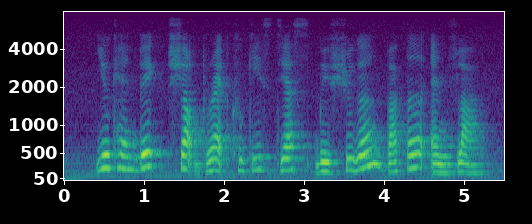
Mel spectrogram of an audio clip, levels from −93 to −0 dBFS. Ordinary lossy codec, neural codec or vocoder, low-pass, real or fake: none; none; 7.2 kHz; real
